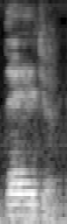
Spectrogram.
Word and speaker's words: 대전: Mon cher Renaud, comment je bien prononcer le nom de la ville ici? 대전. Daejeon.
